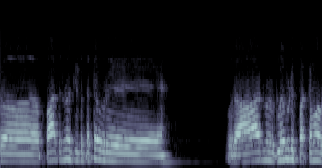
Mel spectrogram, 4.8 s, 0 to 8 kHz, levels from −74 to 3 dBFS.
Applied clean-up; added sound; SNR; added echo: none; none; none; reverberation time 0.3 s.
